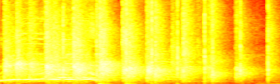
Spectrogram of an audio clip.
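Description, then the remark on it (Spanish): A burst of audience applause welcoming a guest, many hands clapping densely at first, then thinning into scattered individual claps as it fades, with a brief rising whistle early on. “un aplauso para él.”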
